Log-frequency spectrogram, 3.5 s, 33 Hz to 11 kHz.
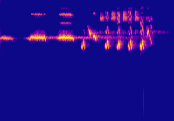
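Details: Common nightingale song from a noise-cleaned recording believed at least 30 years old, for teaching canaries: soft, level whistles growing louder, followed by a choppy, rapidly repeated series of short, bubbling notes.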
